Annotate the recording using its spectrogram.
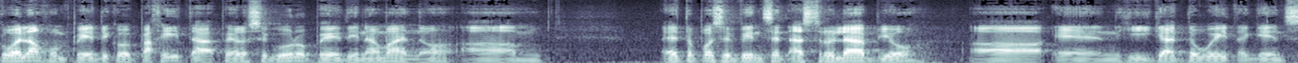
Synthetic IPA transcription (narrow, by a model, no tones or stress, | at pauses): koɐlaŋkʊŋpwɛd̪ɪkoɪpɐkiːt̪ɐpɛːɾo̞sɪɡuːɾo̞pwɛːd̪ɪnɐmanːo̞ʔɐm | ʔɛt̪opo̞sɪvinsɛnt̪ɐst̪ɾolabjo̞ʔaʔɛnd̪hiɡat̪̚d̪ɐwejt̪ɐɡɛns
